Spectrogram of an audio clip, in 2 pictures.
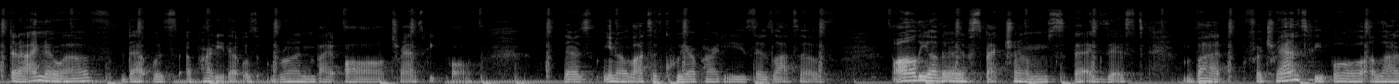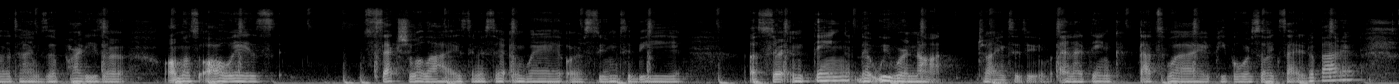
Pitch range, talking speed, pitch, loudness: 120-130 Hz, 160 wpm, 125 Hz, -28 LUFS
